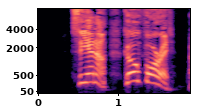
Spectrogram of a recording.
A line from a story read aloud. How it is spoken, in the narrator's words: shouted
